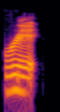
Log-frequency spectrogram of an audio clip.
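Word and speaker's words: Bret: The other guy's name is Brett, but because they're from New Zealand, they pronounce it Brit.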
